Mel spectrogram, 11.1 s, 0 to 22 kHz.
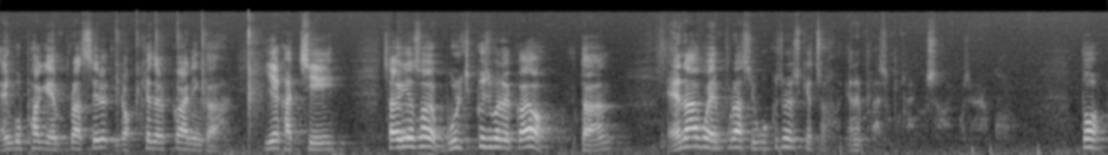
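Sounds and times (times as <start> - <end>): man speaking: 0.0 - 10.2.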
